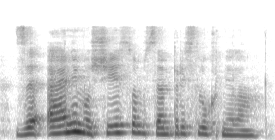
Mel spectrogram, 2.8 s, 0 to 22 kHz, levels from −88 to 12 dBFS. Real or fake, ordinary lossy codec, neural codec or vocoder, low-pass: fake; none; vocoder, 22.05 kHz, 80 mel bands, Vocos; 9.9 kHz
